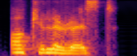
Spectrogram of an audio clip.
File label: "ocularist", Indian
